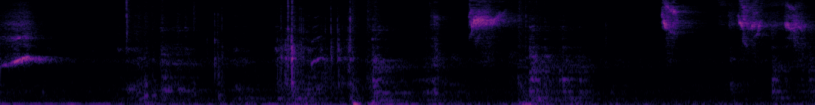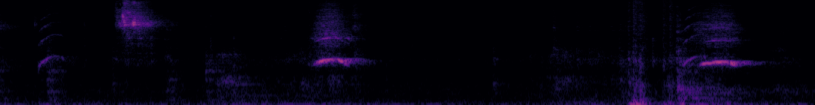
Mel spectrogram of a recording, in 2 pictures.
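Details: Canary giving short bright chirps and brief whistled notes in loose bursts every second or two, some notes swooping downward, with soft rustling and clicking between them.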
